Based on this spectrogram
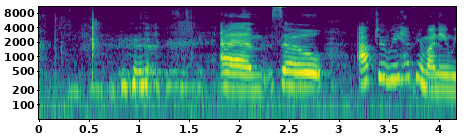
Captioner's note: chuckles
